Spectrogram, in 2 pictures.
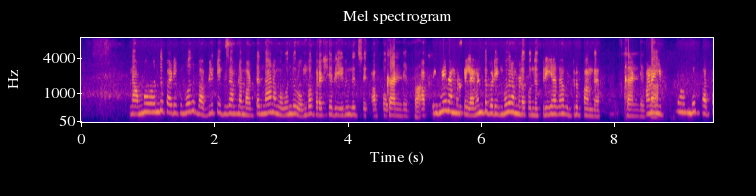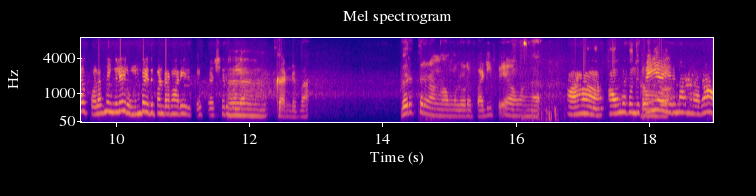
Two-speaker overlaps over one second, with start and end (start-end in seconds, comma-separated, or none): none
